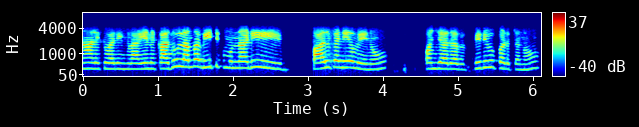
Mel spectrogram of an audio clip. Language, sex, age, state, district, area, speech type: Tamil, female, 18-30, Tamil Nadu, Erode, rural, conversation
